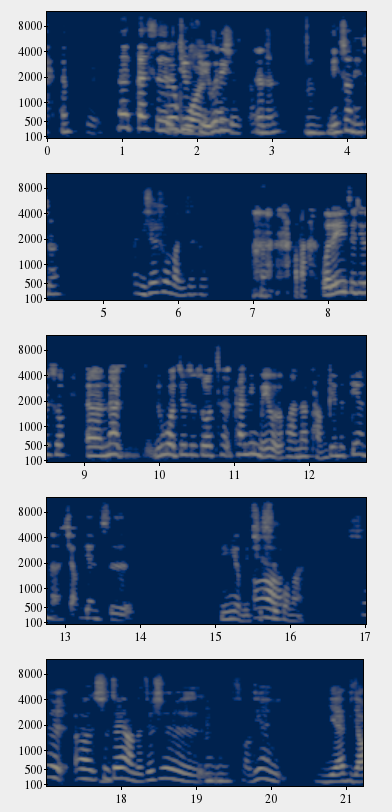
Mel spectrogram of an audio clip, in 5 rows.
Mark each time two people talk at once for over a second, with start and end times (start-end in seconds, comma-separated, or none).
1.4-3.1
